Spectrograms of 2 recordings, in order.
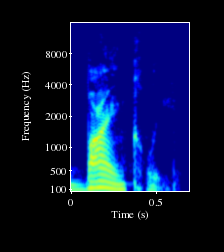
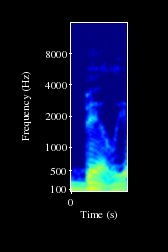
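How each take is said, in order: First: The middle consonant is a k sound. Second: The middle consonant is a t sound. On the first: This is the speaker's own way of saying it. "I say Bankley" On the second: This is the way the speaker does not say it. "I don't say Bentley"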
